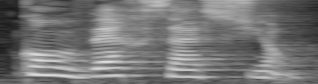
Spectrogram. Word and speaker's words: conversation: Conversation, conversation.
